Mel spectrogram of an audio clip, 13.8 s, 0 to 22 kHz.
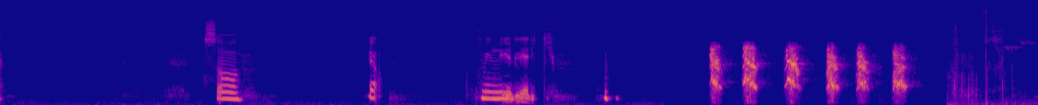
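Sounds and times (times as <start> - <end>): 
speech: 2.9 - 3.4, 6.4 - 7.5
miniature American shepherd dog barking: 9.4 - 12.3.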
